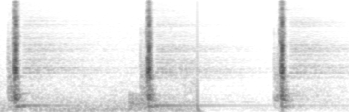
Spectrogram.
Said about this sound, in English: That is a clock ticking. That sound represents the relentlessness of life. It keeps marching on, not slowing down for anyone.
